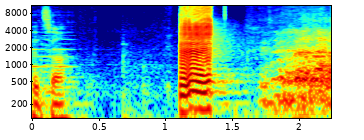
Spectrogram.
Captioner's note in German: Furzgeräusch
